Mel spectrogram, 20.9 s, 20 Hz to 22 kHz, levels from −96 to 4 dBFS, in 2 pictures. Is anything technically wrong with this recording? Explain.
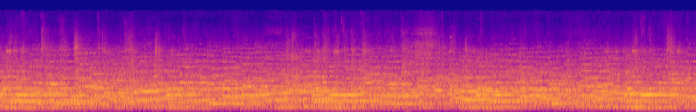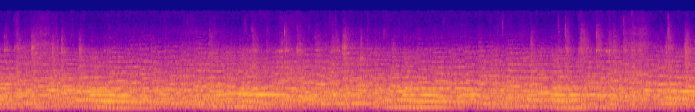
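No, nothing technical stands out here, and the audio comes across without any fault worth pointing to.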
